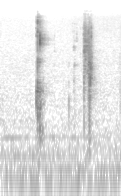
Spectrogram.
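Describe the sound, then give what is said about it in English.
Two short, slurping sips of hot Throat Coat tea, about a second apart, with quiet pauses between them and no talking. “And let me take a sip of my throat coat tea before I make my final four pick and mull it over one last time.”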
